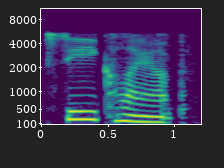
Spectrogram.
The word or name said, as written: C-clamp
